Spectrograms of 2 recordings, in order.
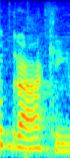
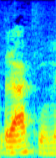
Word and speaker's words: Draken: e o Draken, né? O, o Draken, não sei como é que fala certinho o nome é dele. É Draken mesmo.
